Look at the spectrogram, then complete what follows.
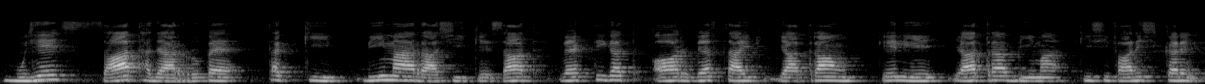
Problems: constant background noise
